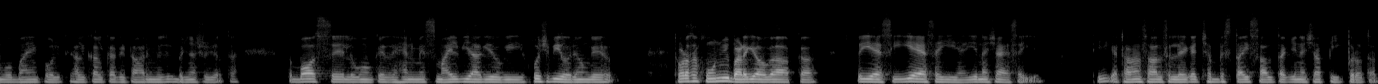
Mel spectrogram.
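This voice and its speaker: A male teacher leads an online exam-prep class in a chatty, joking style, mixing in English terms. His mellow voice is at an ordinary middle pitch, recorded dry and close on a desk mic with no room sound.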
